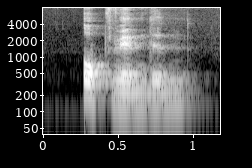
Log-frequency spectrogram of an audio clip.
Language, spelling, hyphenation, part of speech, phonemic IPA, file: Dutch, opwinden, op‧win‧den, verb, /ˈɔpˌʋɪn.də(n)/, Nl-opwinden.ogg
- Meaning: 1. to wind, to wind up; e.g. to tighten a clockwork mechanism 2. to agitate, to excite 3. to get agitated, to get excited, to become aggravated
